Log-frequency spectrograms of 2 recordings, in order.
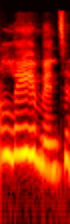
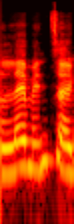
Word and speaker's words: Leamington: Is it Leamington or Leamington? Because Claire laughs at me.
